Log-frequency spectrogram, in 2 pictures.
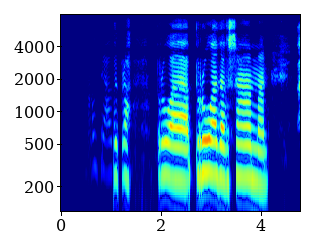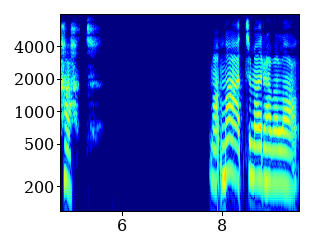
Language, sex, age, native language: Icelandic, female, 11, Icelandic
